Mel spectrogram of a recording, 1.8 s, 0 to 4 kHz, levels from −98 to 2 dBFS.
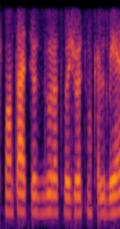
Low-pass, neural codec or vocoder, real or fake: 3.6 kHz; none; real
